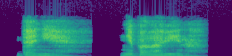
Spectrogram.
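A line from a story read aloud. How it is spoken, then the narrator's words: Pained mutter. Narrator (Russian): пробормотал незнакомец, кривясь от боли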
